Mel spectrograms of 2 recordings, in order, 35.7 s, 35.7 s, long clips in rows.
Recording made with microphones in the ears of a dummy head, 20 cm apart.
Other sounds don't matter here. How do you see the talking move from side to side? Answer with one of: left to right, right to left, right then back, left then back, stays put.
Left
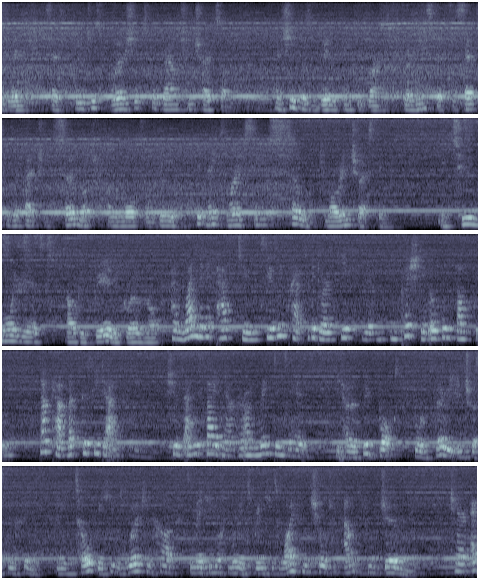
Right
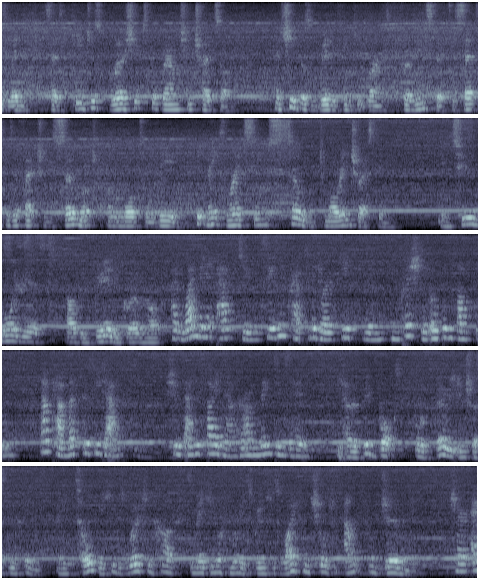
right to left.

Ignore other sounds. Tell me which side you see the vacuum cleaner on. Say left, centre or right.
left.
